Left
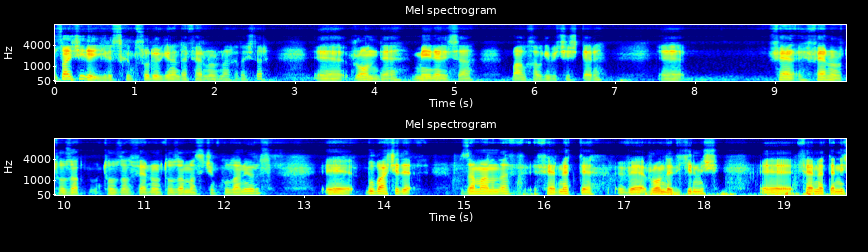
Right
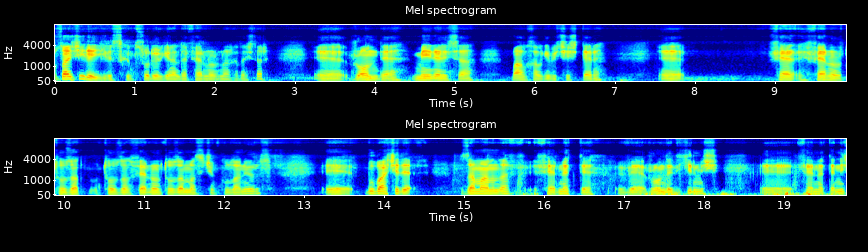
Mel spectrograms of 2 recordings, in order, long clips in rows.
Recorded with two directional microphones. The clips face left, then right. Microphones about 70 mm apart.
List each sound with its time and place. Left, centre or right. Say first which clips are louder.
0.0 s speech: right 3 dB; centre
8.9 s speech: right 1 dB; centre
11.9 s speech: left 2 dB; left
13.9 s speech: right 1 dB; left
15.7 s speech: left 2 dB; left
